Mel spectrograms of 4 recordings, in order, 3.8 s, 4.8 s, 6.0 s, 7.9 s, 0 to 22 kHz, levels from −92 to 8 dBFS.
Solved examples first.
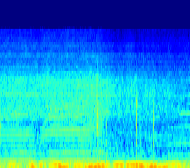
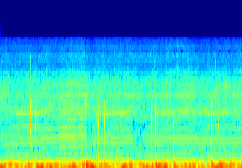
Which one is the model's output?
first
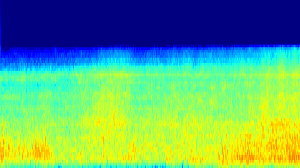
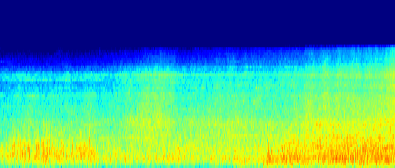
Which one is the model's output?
first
